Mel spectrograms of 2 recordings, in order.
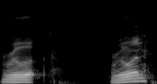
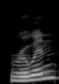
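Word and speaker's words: Ruan: could be Ryan no it's um it's ruin ruin because that's how I mean spelled r-u-a-n the only reason I'm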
